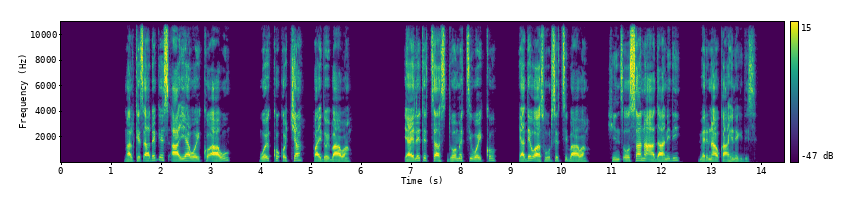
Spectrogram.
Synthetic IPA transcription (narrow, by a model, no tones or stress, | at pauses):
mɐlkɛt͡sʼaːd̪ɛkʼɛsaːjɪjaːwɔjkːɔaːwʊ | wɔjkːɔkɔt͡ʃːɐpɐjd̪ɔjbaːwɐ | ʔjɐjɛlɛt̪ɛt͡sːaːsd̪o̞ːmɛt͡sːɪwɔjkːɔ | ʔjɐd̪ɛʊaːswuːɾsɛt͡sːɪbaːwɐ | ʃɪnt͡sʼo̞ːsːaːnɐʔad̪aːnɪd̪ɪ | mɛɾɪnɐwkaːhɪnɛɡɪd̪ɪs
